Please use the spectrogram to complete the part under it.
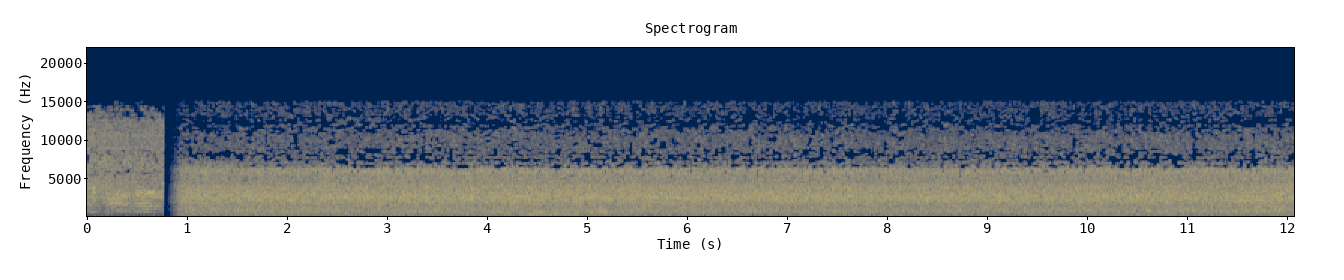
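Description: Floodwater rushes steadily across a road.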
